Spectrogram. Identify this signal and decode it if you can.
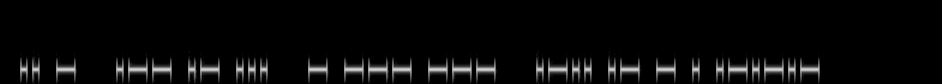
Morse code, heard as a keyed tone, about 20 wpm, 700 Hz. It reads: IT WAS TOO LATE.
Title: Sentences from Top 1000 Words - Review Part 6 - 20wpm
